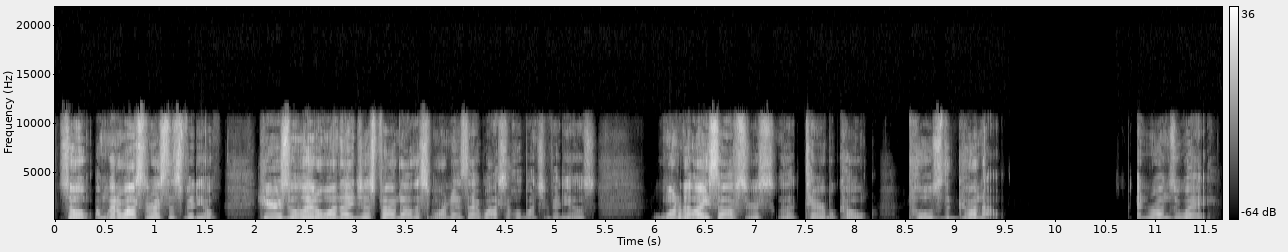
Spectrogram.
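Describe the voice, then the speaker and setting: A man's voice: medium pitch, gravelly, a bit bright, dry recording, studio quality. A man giving a rambling, emphatic casual opinion monologue, with restarts and fillers. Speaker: commentator.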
